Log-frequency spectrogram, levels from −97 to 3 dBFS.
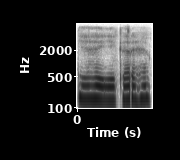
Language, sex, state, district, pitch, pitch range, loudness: Marwari, female, Rajasthan, Nagaur, 155 Hz, 150-160 Hz, -13 LUFS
